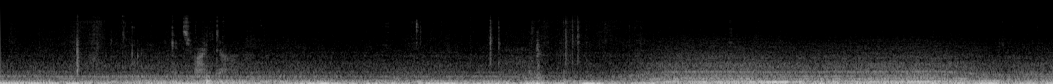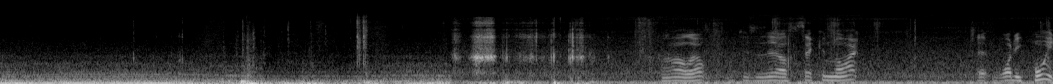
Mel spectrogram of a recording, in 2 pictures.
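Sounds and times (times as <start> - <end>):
vehicle engine and road rumble: 0.0 - 21.0.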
